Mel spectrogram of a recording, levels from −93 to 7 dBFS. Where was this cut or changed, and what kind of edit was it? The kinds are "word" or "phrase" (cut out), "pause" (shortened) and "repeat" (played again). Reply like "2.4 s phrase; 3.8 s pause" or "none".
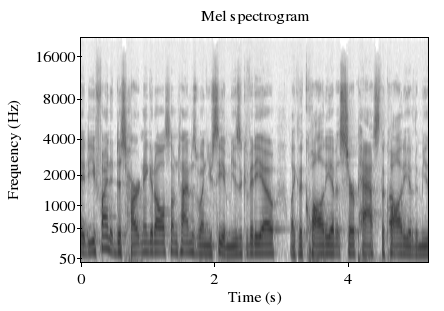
none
